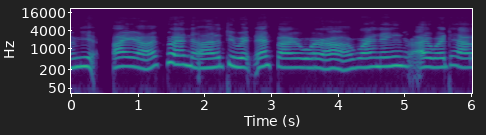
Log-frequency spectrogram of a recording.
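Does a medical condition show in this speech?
Yes: ALS; sporadic form, cause unknown.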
